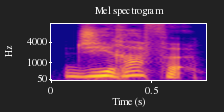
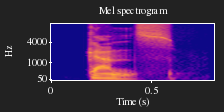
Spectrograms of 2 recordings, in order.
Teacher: das G am Anfang von Giraffe klingt gar nicht hinten im Hals.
